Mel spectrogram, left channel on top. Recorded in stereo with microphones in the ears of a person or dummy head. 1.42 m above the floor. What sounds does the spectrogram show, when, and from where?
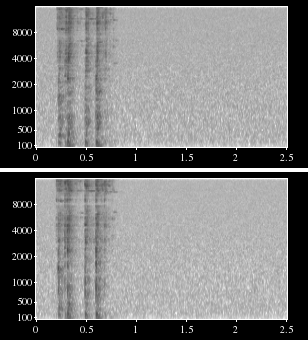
0.2 s a dropped coin: 15° right (ahead or behind), 1.4 m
